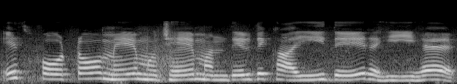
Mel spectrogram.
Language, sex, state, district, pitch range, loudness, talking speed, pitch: Hindi, female, Madhya Pradesh, Katni, 215-245 Hz, -14 LUFS, 120 wpm, 225 Hz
